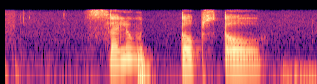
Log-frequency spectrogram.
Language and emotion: Russian, positive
